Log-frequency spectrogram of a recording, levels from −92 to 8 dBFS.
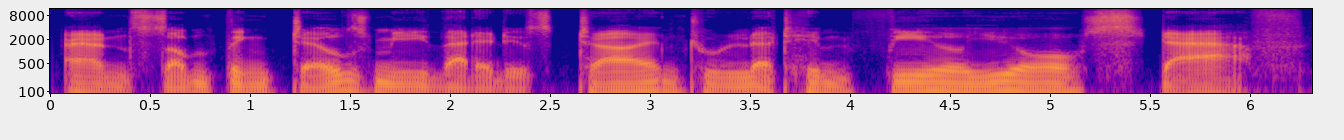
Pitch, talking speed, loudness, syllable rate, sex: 80 Hz, 135 wpm, -22 LUFS, 2.7 syllables/s, male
